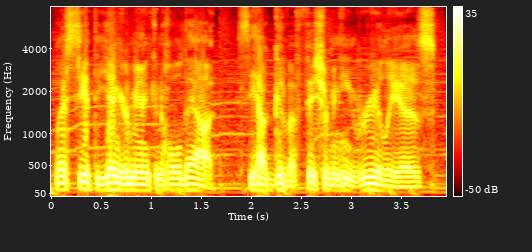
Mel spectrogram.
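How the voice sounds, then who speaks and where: A man's voice: low voice, fast, a little mellow. A man giving casual, enthusiastic, rambling gameplay commentary as a channel creator. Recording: background music behind the voice. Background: music.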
